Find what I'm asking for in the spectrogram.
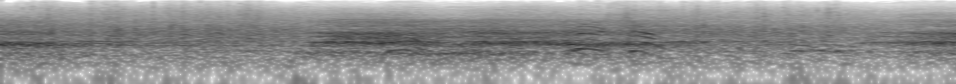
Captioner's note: crowd cheering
